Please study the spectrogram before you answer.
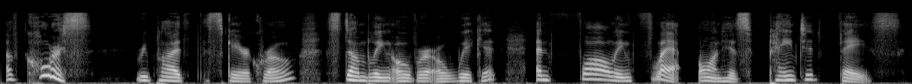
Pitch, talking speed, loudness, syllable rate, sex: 180 Hz, 105 wpm, -19 LUFS, 3.6 syllables/s, female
